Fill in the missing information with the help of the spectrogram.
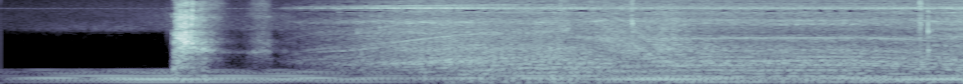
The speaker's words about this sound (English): As helicopters fill the skies, New Yorkers just want some peace. So I was thinking, I read this article about helicopters and all the noise that they're making. And I said, you think that the helicopter noise is bad?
